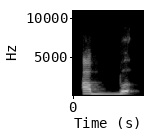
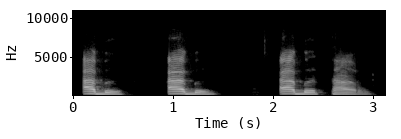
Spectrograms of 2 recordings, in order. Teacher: kolkolah sifatnya huruf ba ketika dia sukun, tetapi kolkolahnya kecil, tipis, sugro saja ya. Jadi tidak ab, tapi ab, abtar ya.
